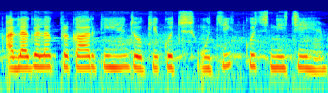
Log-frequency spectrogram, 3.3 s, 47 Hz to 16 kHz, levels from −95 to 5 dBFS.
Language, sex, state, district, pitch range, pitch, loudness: Hindi, female, Uttar Pradesh, Lucknow, 230-245 Hz, 235 Hz, -19 LUFS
